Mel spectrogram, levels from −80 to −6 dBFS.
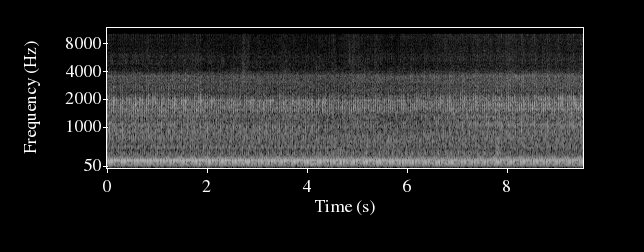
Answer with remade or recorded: recorded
